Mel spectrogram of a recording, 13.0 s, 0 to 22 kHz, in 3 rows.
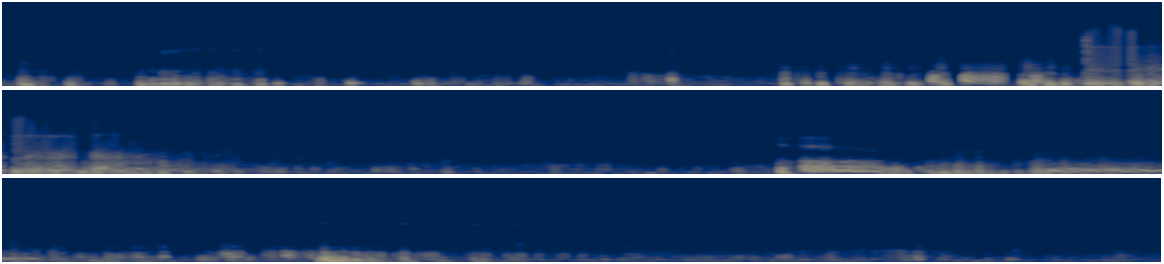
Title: Return of stomach growling 3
